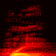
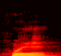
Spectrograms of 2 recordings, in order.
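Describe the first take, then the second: First: The word is said on a low tone. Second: The word is said on a mid tone. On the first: It means to count. "low tone, means to count" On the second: It means to buy. "mid-tone, means to buy"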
